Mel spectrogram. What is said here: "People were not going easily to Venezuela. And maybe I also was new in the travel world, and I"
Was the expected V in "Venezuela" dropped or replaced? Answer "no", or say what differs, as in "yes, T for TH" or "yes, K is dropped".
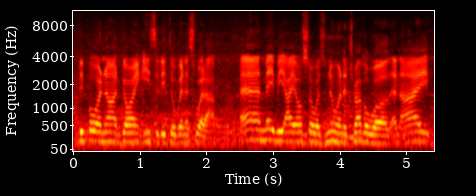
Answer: yes, W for V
